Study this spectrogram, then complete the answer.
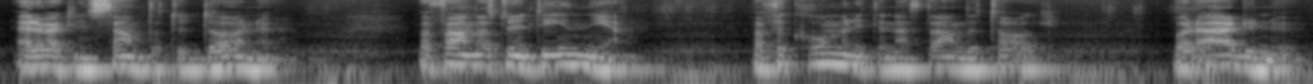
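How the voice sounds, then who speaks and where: Male reader, mellow dark timbre, quiet reflective questioning delivery for a scripted short story. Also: medium pitch, slight background noise. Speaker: podcast host reading his own short story. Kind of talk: scripted reading of a first-person short story.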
